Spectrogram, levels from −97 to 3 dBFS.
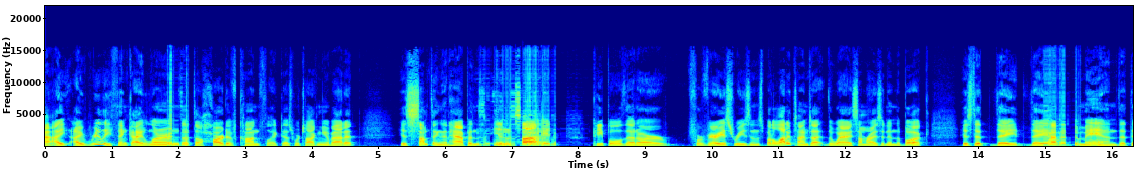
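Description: Speech clip in which audio likely arrived too seldom, so short buffers of about 5 ms were replayed in place of most of the missing audio. The result is robotic sound from repeated short buffers: a rigid 200 Hz buzz at 1.83–2.17 s after "I really think I", 6.46–8.25 s after "is something that", and 14.97–15.52 s after "is that they they".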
